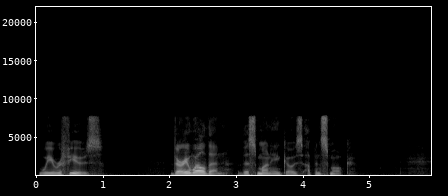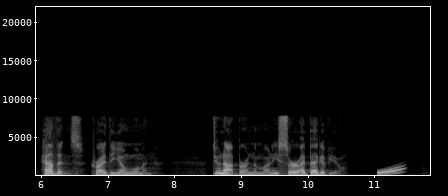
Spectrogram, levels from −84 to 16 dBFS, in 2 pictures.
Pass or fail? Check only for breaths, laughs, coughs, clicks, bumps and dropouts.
fail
